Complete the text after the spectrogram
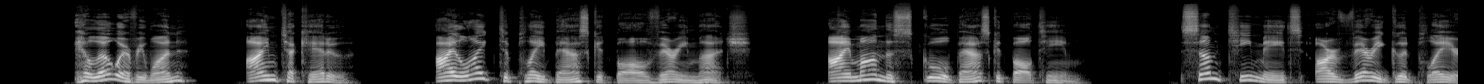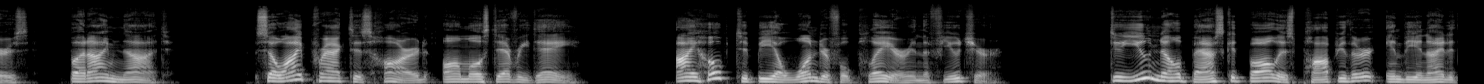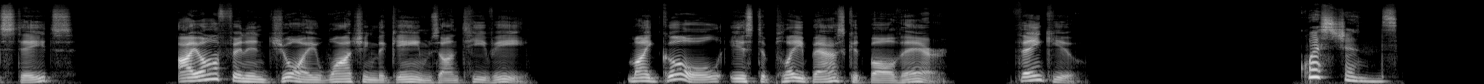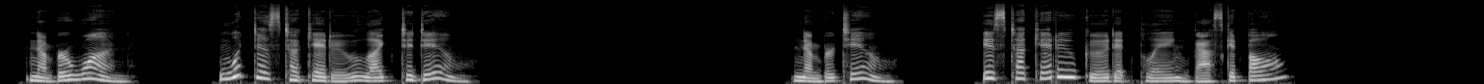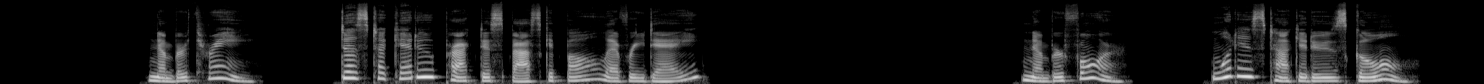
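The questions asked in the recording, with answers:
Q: What does Takeru like to do?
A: He likes to play basketball.

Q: Is Takeru good at playing basketball?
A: No, he isn't.

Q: Does Takeru practice basketball every day?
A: No, he practices almost every day.

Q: What is Takeru's goal?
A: To play basketball in the United States.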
